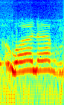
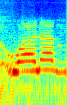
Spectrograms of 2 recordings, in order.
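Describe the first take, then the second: Both takes have the same delivery.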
